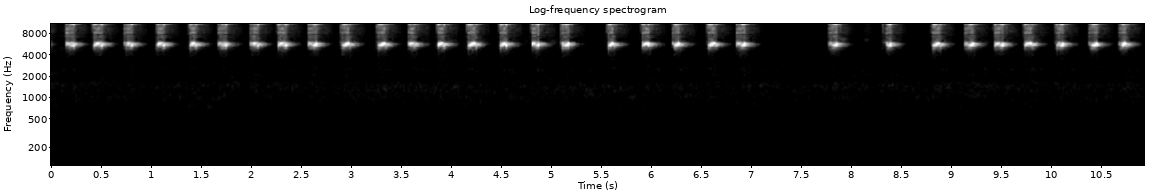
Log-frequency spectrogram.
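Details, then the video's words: A jeliteng cricket, called loud in its local name, chirps in sharp high pulses about three times a second. One brief pause interrupts the chirping near the end, and faint low background rumble sits beneath it. "Suara jangkrik jeliteng nyaring"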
